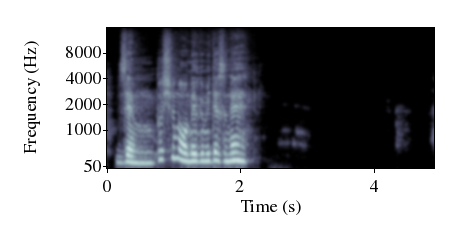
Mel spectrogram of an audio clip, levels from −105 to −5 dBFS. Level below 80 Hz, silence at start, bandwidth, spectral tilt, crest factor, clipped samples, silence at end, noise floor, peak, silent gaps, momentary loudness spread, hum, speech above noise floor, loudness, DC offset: -68 dBFS; 0.15 s; 13.5 kHz; -6.5 dB/octave; 18 dB; under 0.1%; 2.8 s; -76 dBFS; -10 dBFS; none; 9 LU; none; 52 dB; -25 LUFS; under 0.1%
